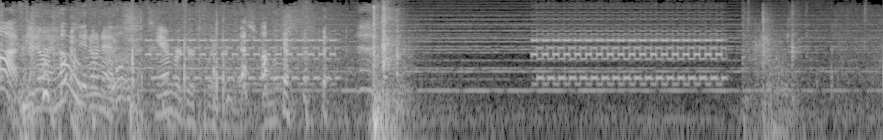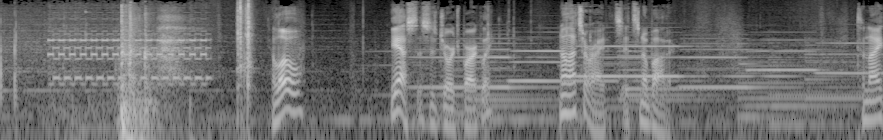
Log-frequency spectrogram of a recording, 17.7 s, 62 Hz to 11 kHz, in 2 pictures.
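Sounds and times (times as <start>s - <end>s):
laughter: 0.0s - 3.8s
speech: 0.1s - 3.4s, 11.6s - 12.0s, 12.7s - 15.6s, 17.4s - 17.6s
telephone ringing: 0.5s - 3.5s, 5.3s - 7.4s, 9.3s - 11.0s.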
